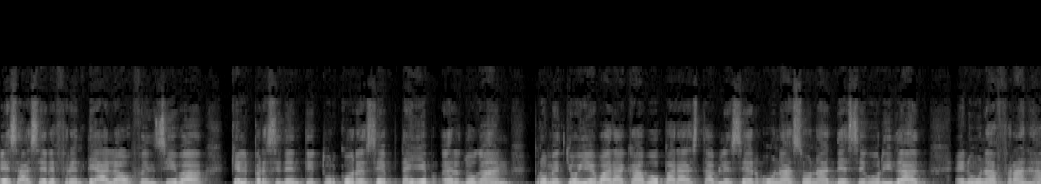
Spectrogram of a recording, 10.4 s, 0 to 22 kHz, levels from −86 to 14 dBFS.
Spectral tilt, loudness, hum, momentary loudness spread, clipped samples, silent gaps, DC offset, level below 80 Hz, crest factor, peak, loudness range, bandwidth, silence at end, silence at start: -5.5 dB/octave; -23 LUFS; none; 5 LU; under 0.1%; none; under 0.1%; -60 dBFS; 16 dB; -6 dBFS; 1 LU; 14 kHz; 0 s; 0 s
